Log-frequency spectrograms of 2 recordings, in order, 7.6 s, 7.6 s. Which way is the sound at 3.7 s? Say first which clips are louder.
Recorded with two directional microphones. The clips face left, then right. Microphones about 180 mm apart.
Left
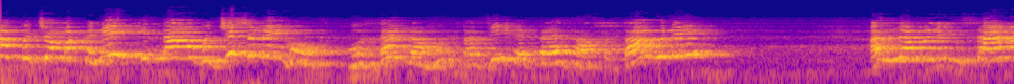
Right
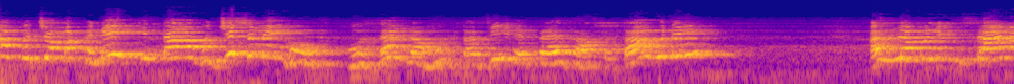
Right 2 dB; 15° right (ahead or behind).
